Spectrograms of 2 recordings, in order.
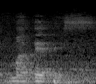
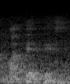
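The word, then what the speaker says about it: μαθητής: En griego bíblico, idioma en el cual originalmente se escribe el Nuevo Testamento, la palabra es matetes, TH en la mitad, matetes, aprendiz, discípulo, del verbo mantano, que significa aprender.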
